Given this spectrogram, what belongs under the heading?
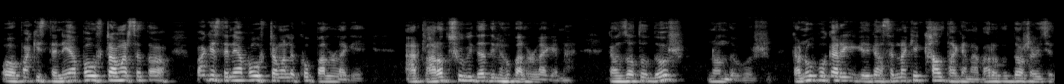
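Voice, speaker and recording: A man's voice: fairly high pitch, expressive, fairly quick, slightly rough. A man, a talk show guest giving heated, scornful political commentary with mocking lists.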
